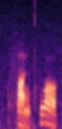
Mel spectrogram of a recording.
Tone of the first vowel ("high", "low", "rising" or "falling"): low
